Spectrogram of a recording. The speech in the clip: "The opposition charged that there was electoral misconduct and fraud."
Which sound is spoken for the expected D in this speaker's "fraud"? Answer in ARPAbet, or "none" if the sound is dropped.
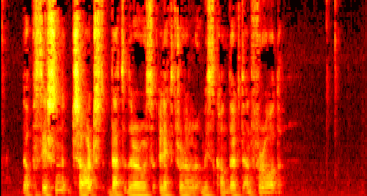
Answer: D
